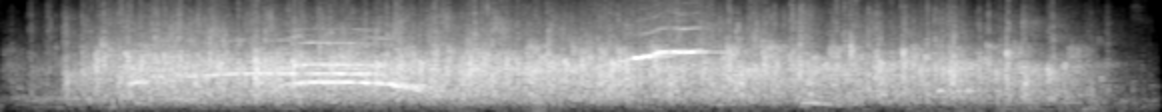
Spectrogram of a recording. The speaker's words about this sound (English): Both of these are so exciting. Let's give that round of applause and joyfully celebrate these accomplishments.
